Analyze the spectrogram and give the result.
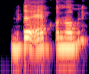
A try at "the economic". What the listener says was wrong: Terbalik. Yang di, yang A, I, U, E, O.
